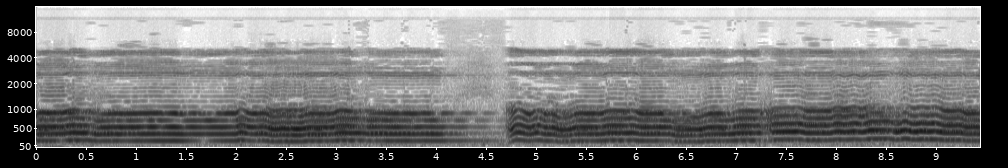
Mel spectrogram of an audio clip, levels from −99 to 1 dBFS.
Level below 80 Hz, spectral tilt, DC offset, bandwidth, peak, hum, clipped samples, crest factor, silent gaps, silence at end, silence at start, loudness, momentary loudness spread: -48 dBFS; -8.5 dB/octave; under 0.1%; 6.2 kHz; 0 dBFS; none; under 0.1%; 12 dB; none; 0 s; 0 s; -14 LUFS; 4 LU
